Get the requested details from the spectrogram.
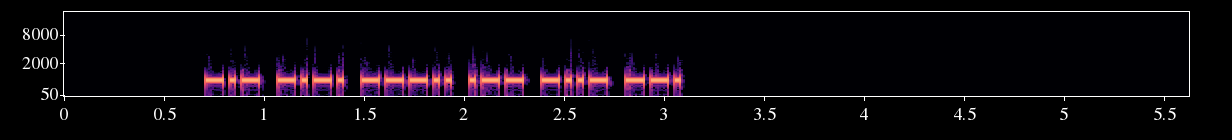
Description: Morse code, heard as a keyed tone, about 40 wpm, 700 Hz. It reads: KC8WXG
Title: USA Call Signs - 6 Characters - Repeated 2x - 40wpm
